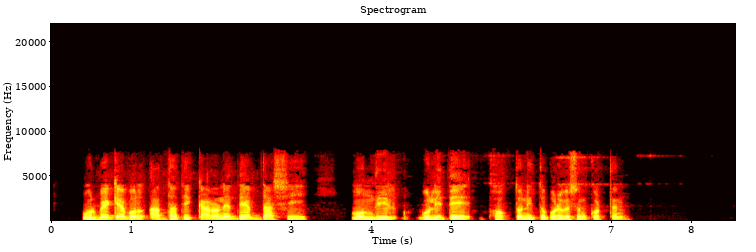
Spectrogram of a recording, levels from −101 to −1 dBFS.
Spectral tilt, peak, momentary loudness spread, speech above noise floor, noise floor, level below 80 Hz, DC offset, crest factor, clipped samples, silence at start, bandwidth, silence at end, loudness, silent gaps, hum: -7.5 dB/octave; -2 dBFS; 9 LU; 61 dB; -76 dBFS; -60 dBFS; under 0.1%; 16 dB; under 0.1%; 0.4 s; 7.8 kHz; 1.35 s; -16 LUFS; none; none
